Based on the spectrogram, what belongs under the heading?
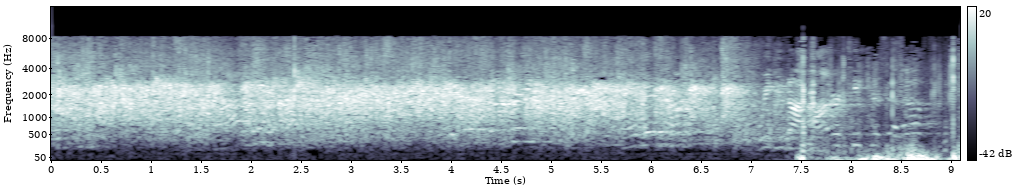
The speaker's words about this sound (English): And before I go on, are there any public school teachers in the crowd? Would you raise your hand, either current or former? Can we get a round of applause for her?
